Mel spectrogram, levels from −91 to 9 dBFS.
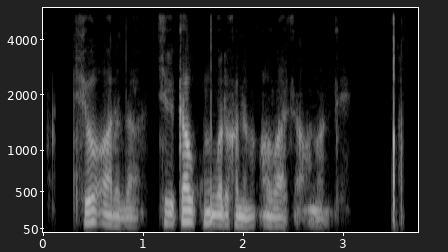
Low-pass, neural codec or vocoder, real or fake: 5.4 kHz; codec, 16 kHz, 4 kbps, FunCodec, trained on Chinese and English, 50 frames a second; fake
